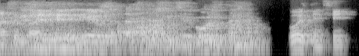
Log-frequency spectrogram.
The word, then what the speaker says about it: Goldsztajn: Es la versión en alemán de mi apellido, y bueno, esa es la versión en polaco. Pero se pronuncia igual.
